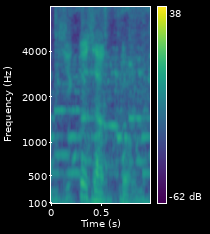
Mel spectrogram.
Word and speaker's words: Zinga Zanga: Zinga Zanga. – Zingo Zango, c'est comme ça qu'on prononce. – Mais pourtant je vois des A. – Oui, mais c'est à l'occitane et les A finaux se prononcent.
